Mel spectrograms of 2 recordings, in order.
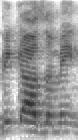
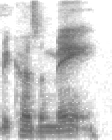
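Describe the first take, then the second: First: It is said in an angry tone. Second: It is said in a somber tone. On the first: "he didn't even say it like that angry" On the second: "he said it very somber"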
